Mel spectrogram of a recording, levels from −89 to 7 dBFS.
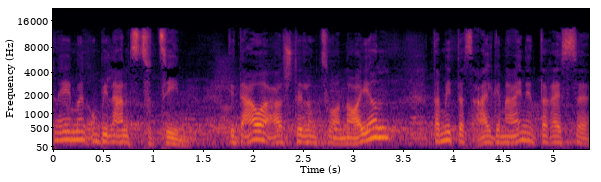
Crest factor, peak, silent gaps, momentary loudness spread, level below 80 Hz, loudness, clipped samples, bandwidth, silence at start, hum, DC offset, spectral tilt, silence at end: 18 dB; -10 dBFS; none; 9 LU; -62 dBFS; -28 LUFS; under 0.1%; 13.5 kHz; 0 s; none; under 0.1%; -5 dB/octave; 0 s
